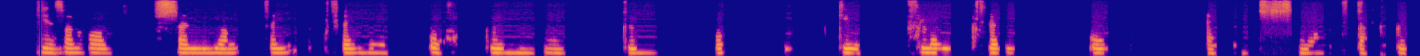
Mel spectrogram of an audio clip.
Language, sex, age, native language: Icelandic, male, 12, Icelandic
